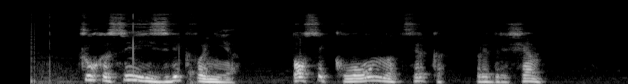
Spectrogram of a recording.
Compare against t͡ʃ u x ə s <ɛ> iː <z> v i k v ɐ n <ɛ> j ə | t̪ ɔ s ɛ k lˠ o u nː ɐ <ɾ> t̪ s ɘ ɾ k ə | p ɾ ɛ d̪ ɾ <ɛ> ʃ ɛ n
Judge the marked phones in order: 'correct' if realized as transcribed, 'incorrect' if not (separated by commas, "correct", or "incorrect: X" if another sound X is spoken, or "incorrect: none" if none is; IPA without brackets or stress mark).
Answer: correct, correct, incorrect: i, incorrect: none, correct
